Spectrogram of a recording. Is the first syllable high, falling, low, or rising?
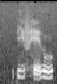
rising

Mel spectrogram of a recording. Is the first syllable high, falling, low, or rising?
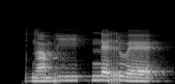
low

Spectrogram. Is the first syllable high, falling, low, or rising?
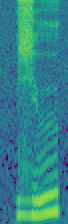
rising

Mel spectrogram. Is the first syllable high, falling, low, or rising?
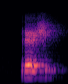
high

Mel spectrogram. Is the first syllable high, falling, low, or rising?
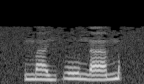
low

